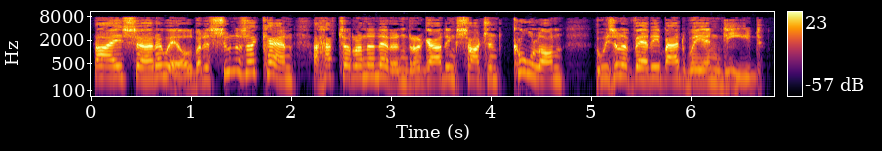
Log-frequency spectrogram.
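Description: A man voicing a tiny, fierce and sly male gnome constable with a high, lilting Scottish brogue. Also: lively intonation, brisk, fairly bright tone, no echo, lo-fi sound. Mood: sly, earnest.

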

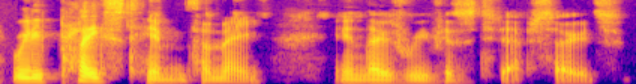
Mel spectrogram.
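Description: A man co-hosting a podcast in casual chat, speaking with gentle enthusiasm and often repeating words as he feels for the next phrase. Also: low voice, very animated, normal speed, gravelly, a crowd in the background. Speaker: podcast co-host. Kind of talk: casual chat about a radio drama.

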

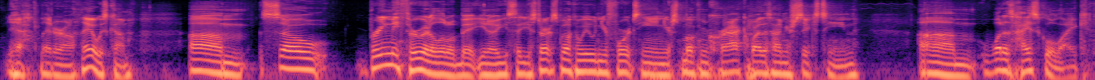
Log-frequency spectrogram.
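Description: A man's voice: mid-range voice, normal speed, a bit bright. A man hosting a studio podcast interview, friendly and affirming, laughing easily as he asks about his guest's story. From born in Dallas. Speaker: podcast host. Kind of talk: casual interview.

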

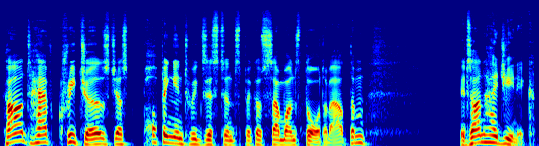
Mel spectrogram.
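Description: A man plays a blustering senior wizard in a storybook. He is brisk, pompous and forthright, with the pitch lifted. The sound is dry. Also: expressive, bright, forceful tone, dry recording. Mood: brisk disapproval.

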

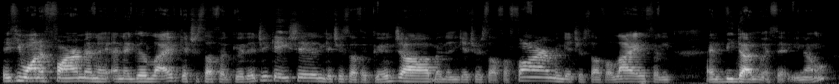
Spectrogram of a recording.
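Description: A man's voice: mid-range voice, fast, roomy sound. A man in his thirties with a slight French Canadian accent, a podcast guest chatting casually, laughing often and poking fun at himself. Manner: playful, laughs often, self-mocking. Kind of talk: casual chat.

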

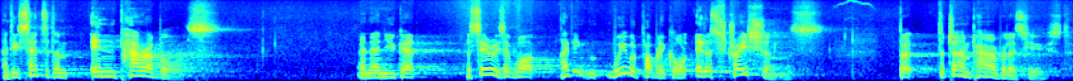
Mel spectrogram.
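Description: A man's voice: fairly high pitch, a little mellow, long reverb tail. A man preaching a sermon, conversational and questioning, often repeating words as he corrects himself. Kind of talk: expository sermon.

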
